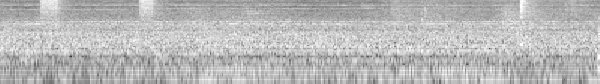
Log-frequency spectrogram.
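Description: Steady drone of factory machinery with a constant low hum. Three short high hisses break in, about half a second, two seconds and seven seconds in.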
